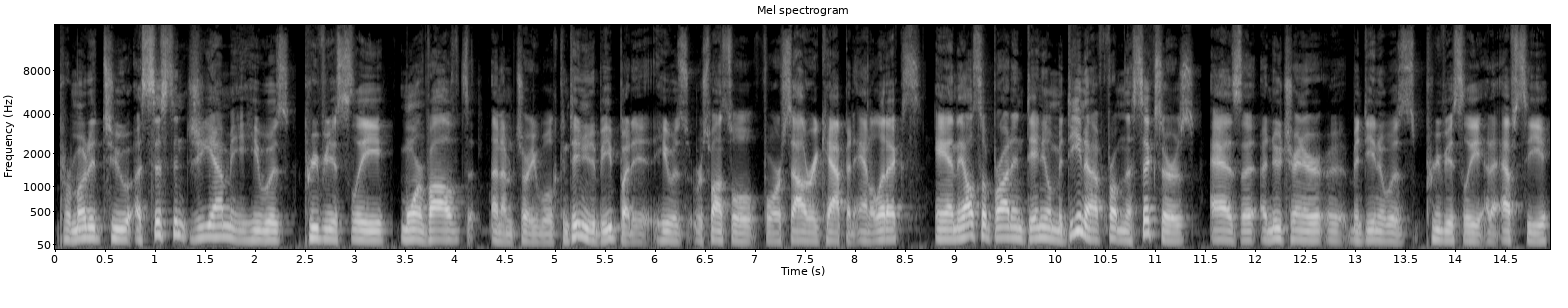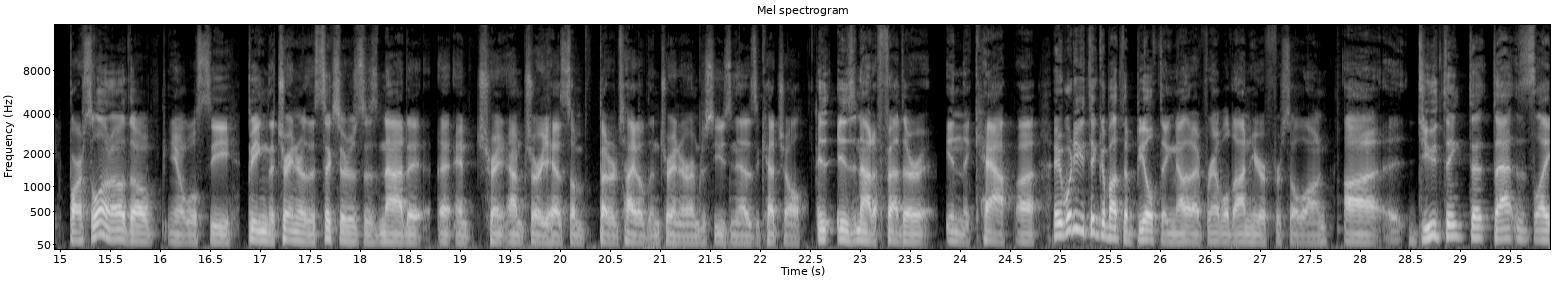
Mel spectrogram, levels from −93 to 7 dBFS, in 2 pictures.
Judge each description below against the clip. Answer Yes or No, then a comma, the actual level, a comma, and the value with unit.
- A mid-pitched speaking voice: No, low, 105 Hz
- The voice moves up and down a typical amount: Yes, average, 4.2 semitones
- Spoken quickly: Yes, fast, 240 wpm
